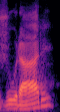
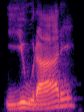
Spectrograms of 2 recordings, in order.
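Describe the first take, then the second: First: The word begins with a zh sound. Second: The word begins with a y sound. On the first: The speaker calls it wrong. "e não jurare" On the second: The speaker calls it right. "o J ele é a semivogal de I, então, por exemplo, iurare"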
